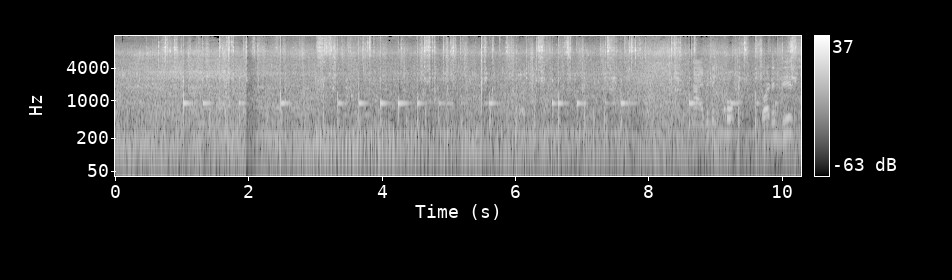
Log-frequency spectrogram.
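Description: A wooden pestle pounds in a clay mortar.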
